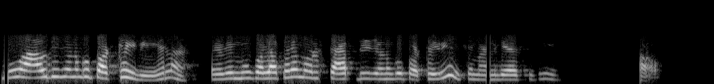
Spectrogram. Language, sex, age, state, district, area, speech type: Odia, female, 60+, Odisha, Koraput, urban, conversation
